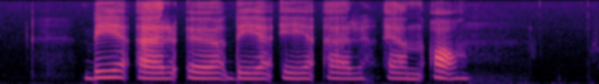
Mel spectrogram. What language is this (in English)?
Swedish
